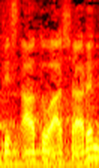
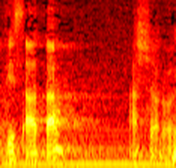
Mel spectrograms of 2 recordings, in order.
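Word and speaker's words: تسعة عشر: Tetap bacanya bukan tis'atu asyarin tapi tis'ata asyara.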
